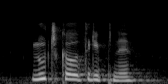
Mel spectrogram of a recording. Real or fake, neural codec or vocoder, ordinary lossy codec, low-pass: fake; codec, 16 kHz, 2 kbps, X-Codec, HuBERT features, trained on balanced general audio; none; 7.2 kHz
